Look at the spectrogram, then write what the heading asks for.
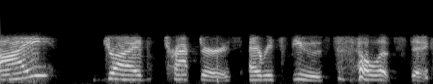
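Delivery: rude, slow, spat-out delivery.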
